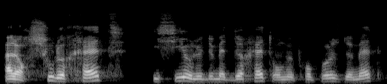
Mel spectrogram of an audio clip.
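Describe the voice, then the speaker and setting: A man's voice: medium pitch, moderate pace. A man teaching a language class, explaining step by step and thinking aloud, with frequent hesitations and fillers. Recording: muffled lo-fi class recording.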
